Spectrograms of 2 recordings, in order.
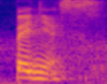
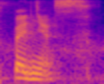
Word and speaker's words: peněz: It's always with genitive, and besides, it rhymes. So it's bez peněz, bez peněz.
